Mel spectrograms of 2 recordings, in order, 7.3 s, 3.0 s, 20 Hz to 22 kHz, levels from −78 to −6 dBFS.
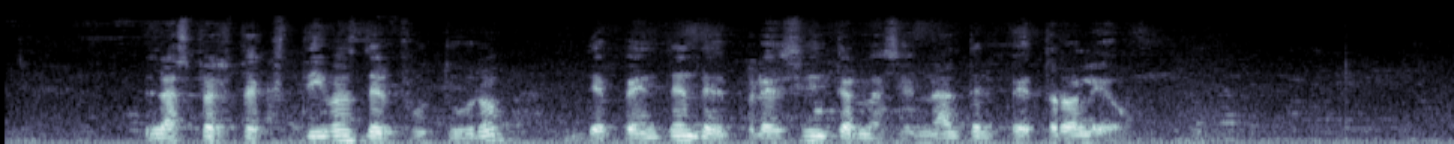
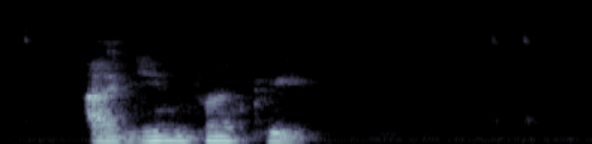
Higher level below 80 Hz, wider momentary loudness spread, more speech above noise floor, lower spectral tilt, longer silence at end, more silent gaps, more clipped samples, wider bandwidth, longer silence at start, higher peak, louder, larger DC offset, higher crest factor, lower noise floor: first, -44 dBFS vs -70 dBFS; first, 23 LU vs 6 LU; second, 20 dB vs 46 dB; second, -7 dB/octave vs -8.5 dB/octave; second, 0 s vs 1.45 s; neither; neither; first, 13.5 kHz vs 7.6 kHz; second, 0.05 s vs 0.45 s; first, -4 dBFS vs -12 dBFS; first, -21 LUFS vs -31 LUFS; neither; about the same, 18 dB vs 20 dB; second, -40 dBFS vs -75 dBFS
